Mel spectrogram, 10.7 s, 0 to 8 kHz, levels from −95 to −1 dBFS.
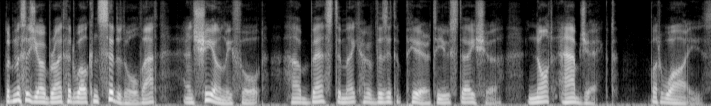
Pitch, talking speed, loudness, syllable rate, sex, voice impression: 115 Hz, 140 wpm, -20 LUFS, 4.0 syllables/s, male, very masculine, slightly old, very thick, tensed, very powerful, bright, soft, muffled, fluent, raspy, cool, intellectual, slightly refreshing, sincere, very calm, friendly, very reassuring, very unique, slightly elegant, wild, slightly sweet, lively, slightly strict, slightly intense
